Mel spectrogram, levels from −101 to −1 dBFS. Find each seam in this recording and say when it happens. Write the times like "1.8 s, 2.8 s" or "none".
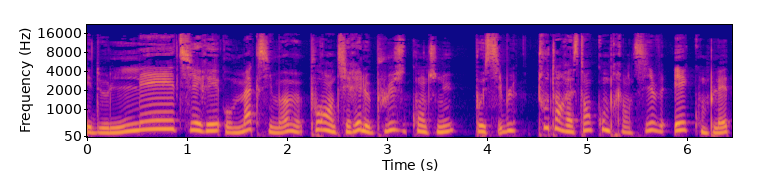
3.1 s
